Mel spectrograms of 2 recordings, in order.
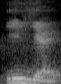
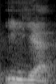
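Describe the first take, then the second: The two takes are said the same way.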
